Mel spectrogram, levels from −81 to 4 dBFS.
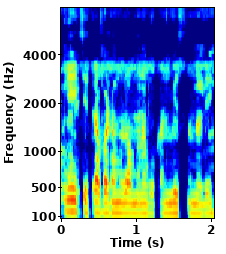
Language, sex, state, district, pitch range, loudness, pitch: Telugu, male, Andhra Pradesh, Sri Satya Sai, 135-150 Hz, -18 LUFS, 140 Hz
